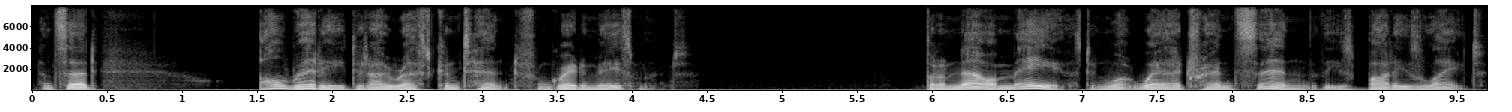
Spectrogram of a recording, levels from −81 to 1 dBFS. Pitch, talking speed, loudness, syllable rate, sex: 125 Hz, 135 wpm, -18 LUFS, 4.7 syllables/s, male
